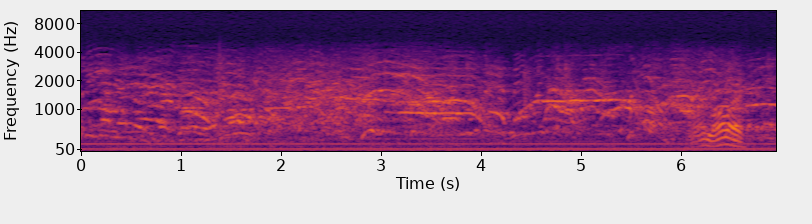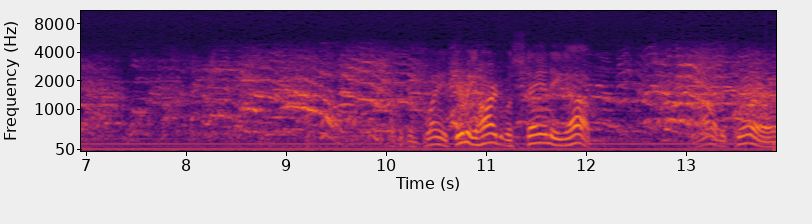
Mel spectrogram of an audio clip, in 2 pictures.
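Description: A crowd chatters and yells loudly in a large hall.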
